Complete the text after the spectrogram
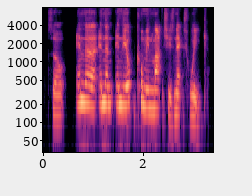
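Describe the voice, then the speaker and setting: A man's voice: high-pitched, normal speed. Chatty man hosting a live chat. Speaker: host.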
